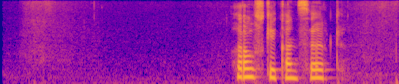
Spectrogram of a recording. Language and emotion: Russian, neutral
